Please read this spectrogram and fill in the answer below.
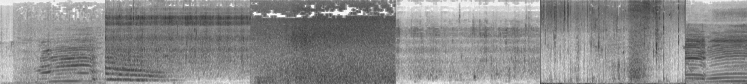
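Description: Cattle mooing: two drawn-out, falling moos near the start and more moos near the end. Between them are stretches of loud, steady rushing noise.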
